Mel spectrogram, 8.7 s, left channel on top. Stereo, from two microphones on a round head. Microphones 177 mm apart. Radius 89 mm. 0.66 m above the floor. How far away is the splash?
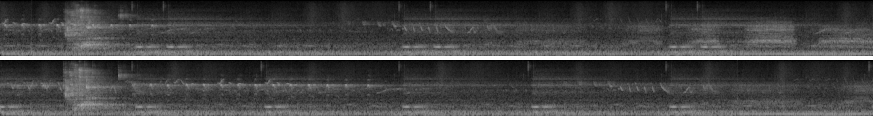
About 6 m.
